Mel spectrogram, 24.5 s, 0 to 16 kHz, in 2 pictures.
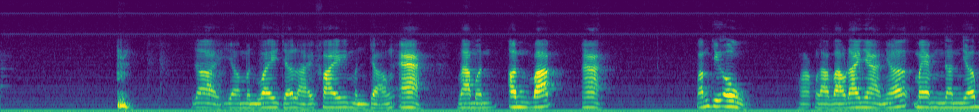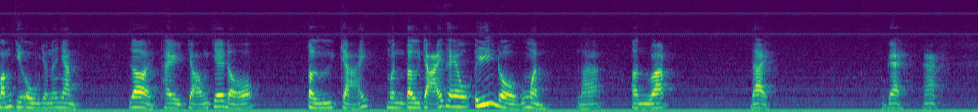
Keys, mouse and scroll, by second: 4.0 click, 5.0 a, 23.1 Left, 24.2 click.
